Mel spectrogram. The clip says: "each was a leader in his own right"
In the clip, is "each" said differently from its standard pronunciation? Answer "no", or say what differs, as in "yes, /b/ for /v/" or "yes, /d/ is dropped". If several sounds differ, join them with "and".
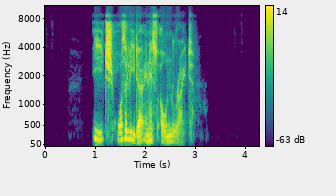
no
